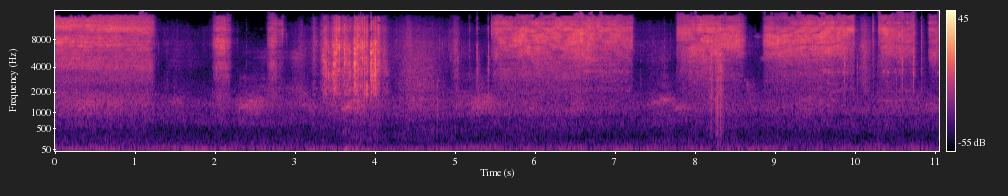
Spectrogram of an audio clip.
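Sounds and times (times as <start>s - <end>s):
spray paint can spraying: 0.0s - 1.3s, 2.0s - 4.2s, 5.1s - 11.0s.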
